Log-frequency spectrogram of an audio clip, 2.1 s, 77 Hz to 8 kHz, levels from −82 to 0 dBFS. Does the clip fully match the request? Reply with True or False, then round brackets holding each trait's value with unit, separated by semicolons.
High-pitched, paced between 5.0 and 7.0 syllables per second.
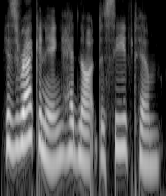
True (210 Hz; 5.1 syllables/s)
